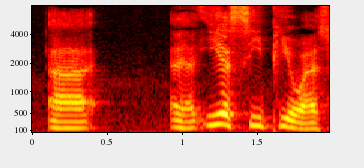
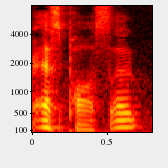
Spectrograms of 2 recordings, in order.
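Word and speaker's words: ESC/POS: use a protocol called ESC POS or s pause people pronounce it differently they provide a 40-ish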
